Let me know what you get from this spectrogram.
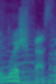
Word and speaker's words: Weishfest: Now, let me spell it for you because it's spelled differently. It's WEISHFEST, Wish Fest.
